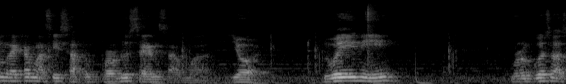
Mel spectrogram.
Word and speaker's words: Djoy: Kalau kalian enggak tahu Joy, The Joy, Joy atau The Joy gua enggak tahu bacanya. Tapi kalau gua bacanya Joy jadi D-nya enggak dibaca.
